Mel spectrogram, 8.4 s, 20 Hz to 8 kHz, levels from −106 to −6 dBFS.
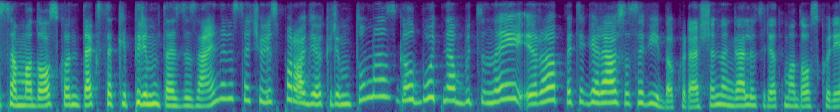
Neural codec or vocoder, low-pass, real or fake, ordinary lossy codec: autoencoder, 48 kHz, 128 numbers a frame, DAC-VAE, trained on Japanese speech; 7.2 kHz; fake; Opus, 16 kbps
